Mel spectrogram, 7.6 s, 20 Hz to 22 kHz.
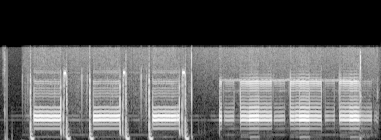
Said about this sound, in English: By the time the 70s arrived, most busy signals no longer flashed, but occasionally you would find one that did, which is what this one is.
